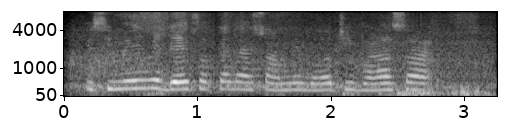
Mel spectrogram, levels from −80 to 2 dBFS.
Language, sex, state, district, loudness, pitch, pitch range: Hindi, female, Uttar Pradesh, Jalaun, -18 LUFS, 255 Hz, 235-270 Hz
